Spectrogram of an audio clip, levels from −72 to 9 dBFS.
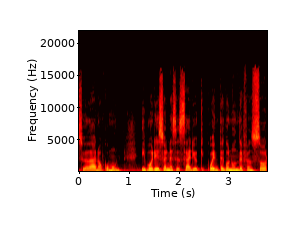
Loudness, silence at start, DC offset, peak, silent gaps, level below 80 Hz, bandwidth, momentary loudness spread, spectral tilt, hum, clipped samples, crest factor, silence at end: -26 LUFS; 0 s; under 0.1%; -10 dBFS; none; -48 dBFS; 16.5 kHz; 8 LU; -4.5 dB/octave; none; under 0.1%; 16 dB; 0 s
